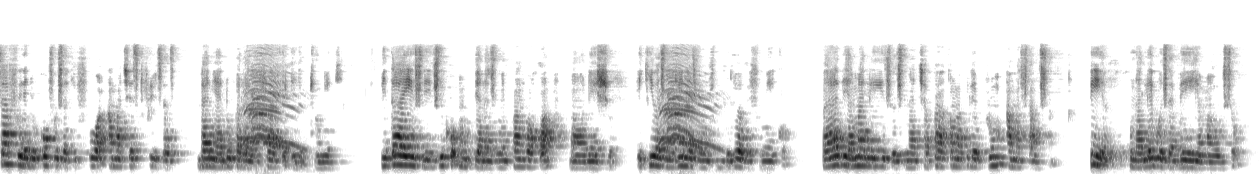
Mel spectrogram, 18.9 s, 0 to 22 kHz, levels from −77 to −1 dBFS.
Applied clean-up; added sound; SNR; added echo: classical method WPE with log-MMSE.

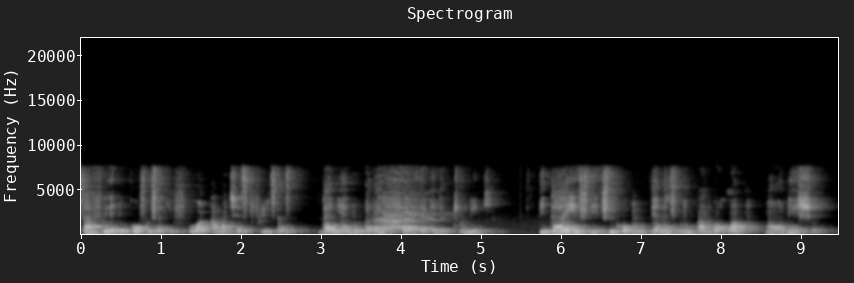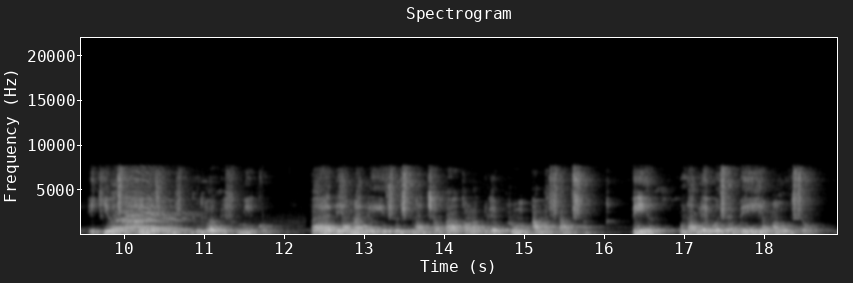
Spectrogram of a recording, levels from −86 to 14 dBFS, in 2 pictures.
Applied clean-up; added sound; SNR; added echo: none; Cheering; 9 dB; reverberation time 0.7 s.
